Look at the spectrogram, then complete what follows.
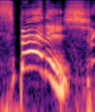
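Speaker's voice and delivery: very high exclamation. Mocking a commentator's reaction to a Spanish speech: imitating Joe Rogan. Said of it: "Joe Rogan's like".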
